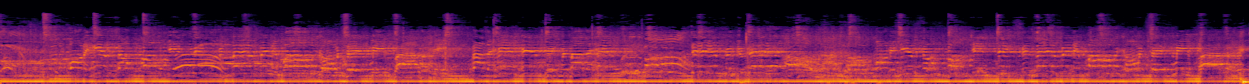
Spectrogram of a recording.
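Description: A man yells the sung intro of an old song through a megaphone, loud and nasal, over a steady low hum and a dense wash of crowd noise that runs the whole way through.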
